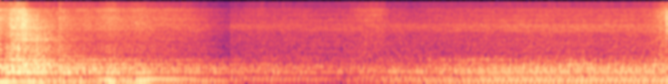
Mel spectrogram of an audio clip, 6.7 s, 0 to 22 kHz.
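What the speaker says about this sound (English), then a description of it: "with a set of shielded downpipes and a full Scorpion exhaust, they sound absolutely savage" A tuned BMW G80 M3 xDrive with shielded downpipes and a full Scorpion exhaust revs up loudly, dips briefly, then swells again into a sustained deep, throaty growling exhaust rumble, close by.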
